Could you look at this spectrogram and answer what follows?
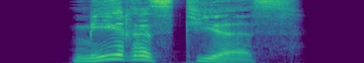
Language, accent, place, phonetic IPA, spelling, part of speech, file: German, Germany, Berlin, [ˈmeːʁəsˌtiːɐ̯s], Meerestiers, noun, De-Meerestiers.ogg
- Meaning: genitive singular of Meerestier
